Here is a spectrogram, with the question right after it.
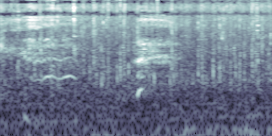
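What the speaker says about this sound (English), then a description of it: "it currently is raining on us" Rain patters steadily on a parked truck's chrome-plated stainless exhaust outdoors, a continuous hiss of drops with a few brief louder knocks.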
